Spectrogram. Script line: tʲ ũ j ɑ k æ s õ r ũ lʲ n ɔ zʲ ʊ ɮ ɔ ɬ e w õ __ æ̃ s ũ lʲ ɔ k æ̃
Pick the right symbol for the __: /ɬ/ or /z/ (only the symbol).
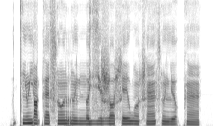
ɬ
